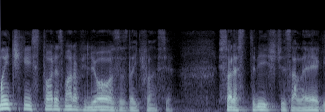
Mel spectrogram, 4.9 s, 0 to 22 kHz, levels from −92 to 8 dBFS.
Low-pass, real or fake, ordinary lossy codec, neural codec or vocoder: 7.2 kHz; real; none; none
